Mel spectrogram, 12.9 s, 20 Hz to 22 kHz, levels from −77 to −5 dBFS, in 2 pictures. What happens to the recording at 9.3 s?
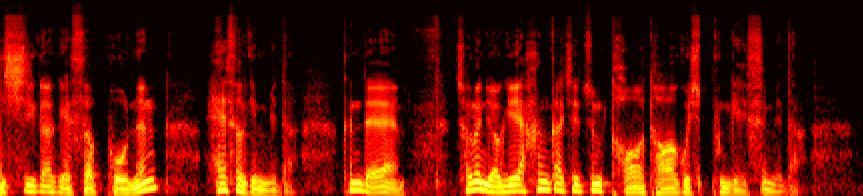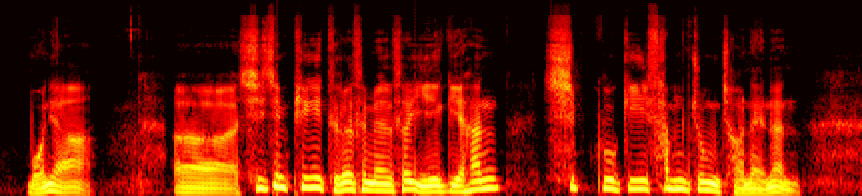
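At 9.3 s you're in the middle of a run of periodic USB or driver dropouts that runs from about 8.54 s to 12.64 s. Something keeps blocking the USB bus or audio driver about every 1.02 s, and each time roughly a millisecond of the speech is lost and replaced with silence. You get about five evenly spaced ticks across that stretch, and 9.3 s sits between two of them.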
